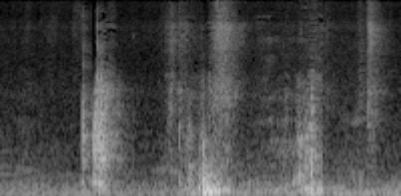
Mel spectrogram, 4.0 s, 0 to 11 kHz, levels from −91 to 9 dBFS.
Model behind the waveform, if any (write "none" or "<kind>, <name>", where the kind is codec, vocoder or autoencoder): none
